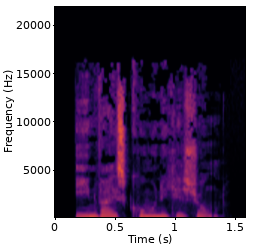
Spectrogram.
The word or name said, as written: envejskommunikation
